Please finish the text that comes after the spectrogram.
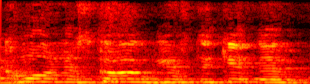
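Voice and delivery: high eager battle cry; rallying call. Retold or imitated. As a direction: urge the troops on.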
